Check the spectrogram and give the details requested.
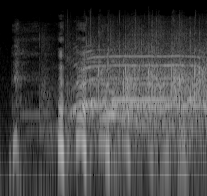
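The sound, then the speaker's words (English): An audience breaks into steady applause during the introduction of a medical professor, after a brief vocal sound, the dense clapping rising quickly and holding loud and even to the end. “And then we pause for applause.”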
